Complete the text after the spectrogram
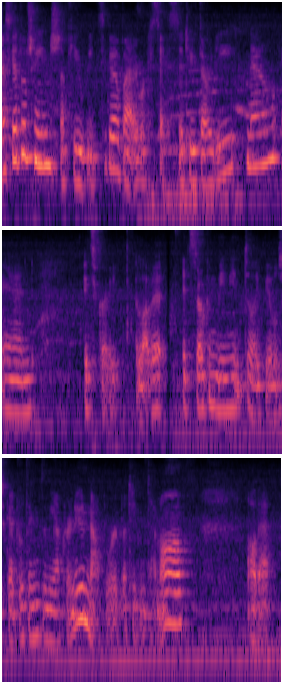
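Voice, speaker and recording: With very wide pitch swings in a very deep, low voice, a woman talks at a very fast pace amid audible room echo. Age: 20s. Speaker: vlogger. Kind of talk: casual vlog talk to camera. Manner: casual, rambling with fillers.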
